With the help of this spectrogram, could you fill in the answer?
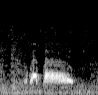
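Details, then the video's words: Spotted dove cooing: a brief, bright upslurred note followed by a drawn-out, level, hollow coo that fades at the close, over a quiet low background rumble. "tiếng chim cu gáy"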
